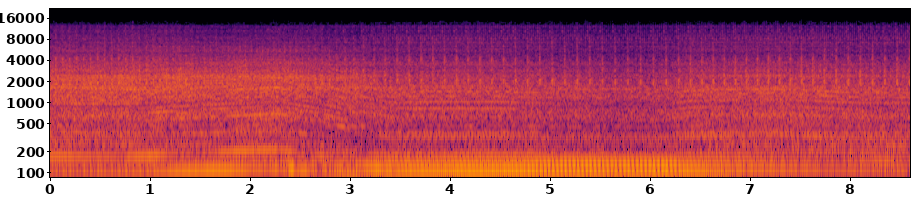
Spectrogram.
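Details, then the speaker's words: BMW 130i with N52 engine, idling: steady fast ticking over a smooth idle that keeps pace with engine speed, likely lifter tick from the valve gear; the owner calls it harmless but annoying. "so as you guys heard that is the infamous BMW n52 ticking noise now I just want to say that this noise is not harmful to your engine in any way"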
